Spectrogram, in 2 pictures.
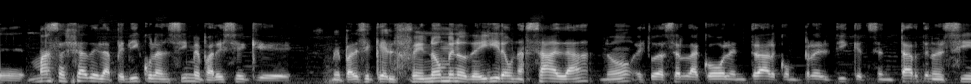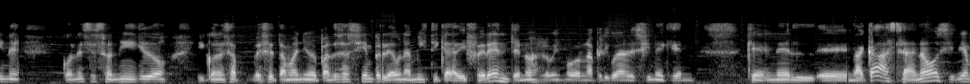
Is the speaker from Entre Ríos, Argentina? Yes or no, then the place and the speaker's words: no; Buenos Aires, Argentina; por lo menos en Capital, que es de donde yo soy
